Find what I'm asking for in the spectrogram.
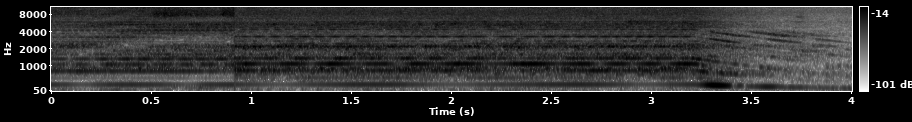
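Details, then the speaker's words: Charsoon Magic Charger core unit under load (LiPo at 1.1 A, two USB outputs at 1.6 A each, single-cell LiPo at 100 mA): small, noisy fan whirs at a steady high pitch, then winds down and stops; normal cooling fan operation. "the fan has just come on now that I'm loading this thing up and you can hear that it's quite a noisy fan uh probably quite effective though cuz it does sound like it's shifting a fair bit of air"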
